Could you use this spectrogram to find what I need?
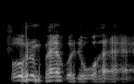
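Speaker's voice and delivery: Elmer Fudd. Acted. Cartoon hunter hosting a cooking show, goofy impression. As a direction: echo it in a silly cartoon voice. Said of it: "like, Elmer Fudd making a cooking show".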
